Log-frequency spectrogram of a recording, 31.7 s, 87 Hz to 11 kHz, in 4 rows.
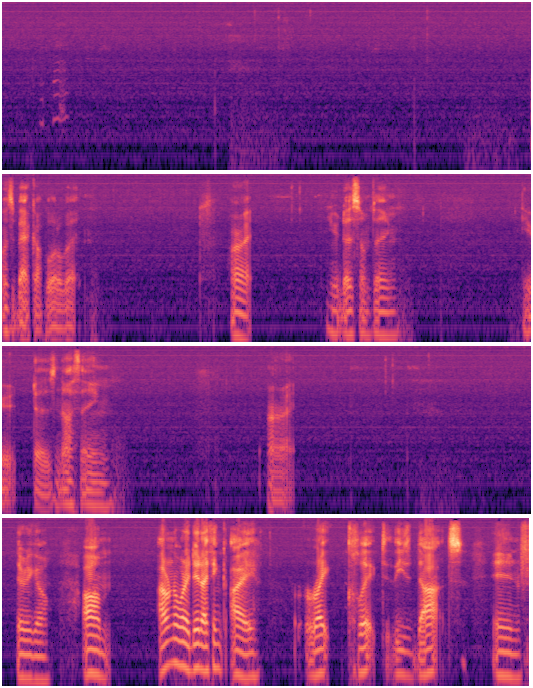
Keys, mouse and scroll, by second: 7.7 ctrl+z, 8.0 ctrl+z, 8.3 ctrl+z, 9.1 ctrl+z, 9.2-10.5 ctrl+z, 11.6 r, 12.5 click, 13.5 ctrl+z, 13.6 ctrl+z, 13.7 ctrl+z, 15.1 r, 18.0 ctrl+z, 18.1 ctrl+z, 20.1 r, 24.2-27.8 middle drag, 29.7 middle click, 30.3 e, 31.6 r.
